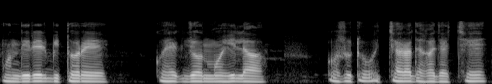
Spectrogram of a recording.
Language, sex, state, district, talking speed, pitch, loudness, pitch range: Bengali, male, Assam, Hailakandi, 110 wpm, 140 Hz, -19 LUFS, 135-150 Hz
